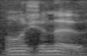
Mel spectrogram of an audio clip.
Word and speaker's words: Ingenue: Ingenue, so that's how you pronounce it, by Loudon Wainwright III, and it's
